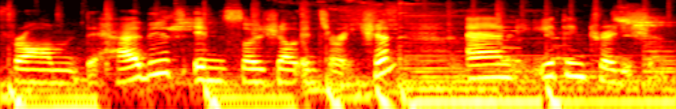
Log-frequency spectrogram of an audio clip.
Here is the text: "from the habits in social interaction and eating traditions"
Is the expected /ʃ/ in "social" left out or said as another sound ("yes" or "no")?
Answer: no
